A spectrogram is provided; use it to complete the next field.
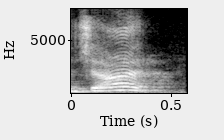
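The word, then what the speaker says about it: JWT: So JOT, just pronounced as JOT, J-O-T.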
